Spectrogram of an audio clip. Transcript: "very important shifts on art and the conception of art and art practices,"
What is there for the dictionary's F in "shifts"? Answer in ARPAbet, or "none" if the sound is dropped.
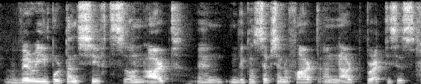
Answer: F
